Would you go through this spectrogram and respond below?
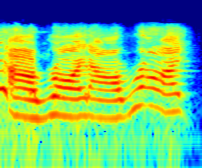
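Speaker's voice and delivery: high, loud mock Cockney; hammed-up bad Cockney accent; chimney sweep's Cockney, pitched right up.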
